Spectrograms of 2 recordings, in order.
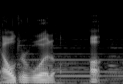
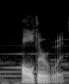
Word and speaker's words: Alderwood: in the name the Elderwood Athenium. Elderwood Athenium. Alderwood. Sorry, I'm pronouncing that wrong. The Alderwood Athenium.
